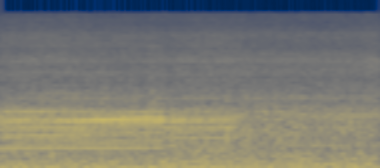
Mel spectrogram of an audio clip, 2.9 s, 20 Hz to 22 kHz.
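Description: A Ducati Panigale V2 2025 motorcycle engine running on a small country road, a loud, steady low rumble with a constant droning tone and no voices.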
